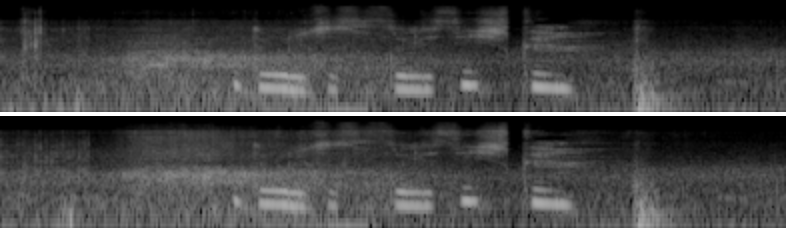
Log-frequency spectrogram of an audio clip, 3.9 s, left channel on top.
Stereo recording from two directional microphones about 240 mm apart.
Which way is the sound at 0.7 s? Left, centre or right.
Right.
